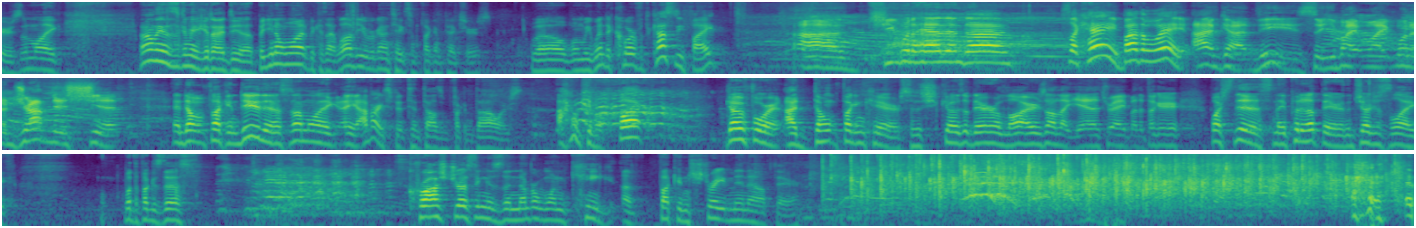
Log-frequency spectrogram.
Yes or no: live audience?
yes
